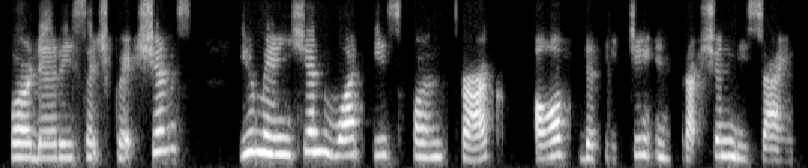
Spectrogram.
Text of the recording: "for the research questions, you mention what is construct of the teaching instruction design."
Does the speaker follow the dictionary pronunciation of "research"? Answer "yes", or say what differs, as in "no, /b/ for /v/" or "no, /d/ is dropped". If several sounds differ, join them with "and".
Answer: yes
